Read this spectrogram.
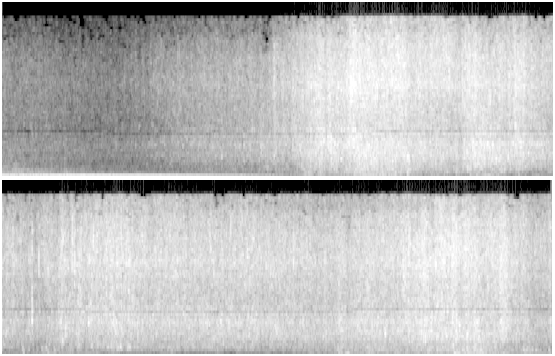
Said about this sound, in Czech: Černé moře. Jak se přes něj dostanu?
